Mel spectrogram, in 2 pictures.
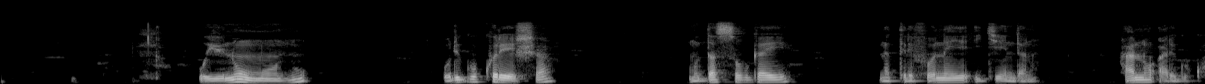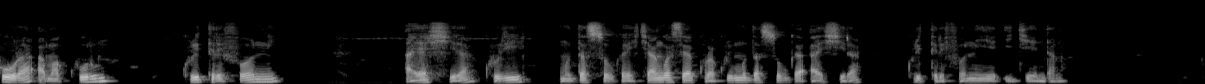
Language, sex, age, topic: Kinyarwanda, male, 25-35, government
